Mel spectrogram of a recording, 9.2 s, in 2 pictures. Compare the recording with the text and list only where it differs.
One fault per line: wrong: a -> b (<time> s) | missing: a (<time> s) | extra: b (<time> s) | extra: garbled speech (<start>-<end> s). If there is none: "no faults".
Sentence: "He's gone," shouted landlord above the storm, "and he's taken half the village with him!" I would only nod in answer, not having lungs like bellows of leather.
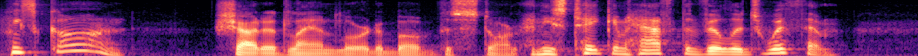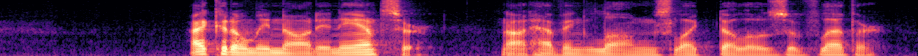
wrong: would -> could (5.6 s)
